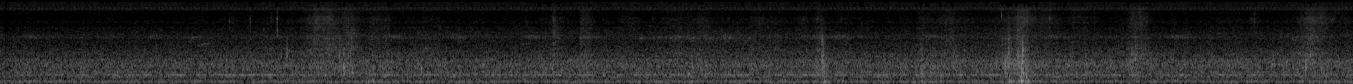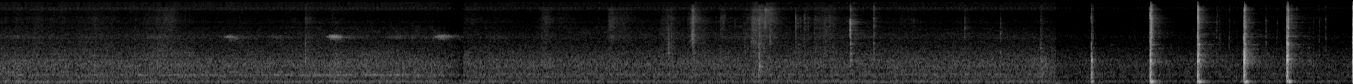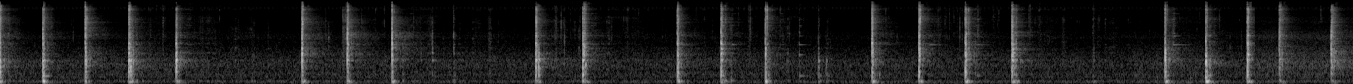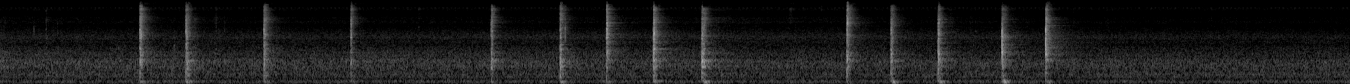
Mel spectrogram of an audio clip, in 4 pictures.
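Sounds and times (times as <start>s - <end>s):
hand tool striking wood: 24.4s - 29.2s, 30.0s - 31.7s, 32.4s - 33.2s, 33.8s - 40.6s, 46.2s - 47.8s.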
